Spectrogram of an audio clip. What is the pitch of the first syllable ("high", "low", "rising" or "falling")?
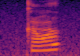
rising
